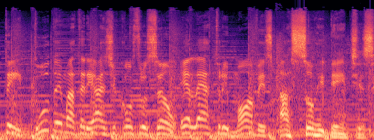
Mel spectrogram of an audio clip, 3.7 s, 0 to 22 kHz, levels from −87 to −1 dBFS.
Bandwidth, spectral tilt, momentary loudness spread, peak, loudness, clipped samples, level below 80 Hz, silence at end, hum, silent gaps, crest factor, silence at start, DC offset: 18 kHz; -4 dB/octave; 5 LU; 0 dBFS; -10 LUFS; under 0.1%; -24 dBFS; 0 s; none; none; 10 dB; 0 s; under 0.1%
